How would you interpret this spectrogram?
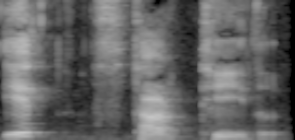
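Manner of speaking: "It started" sounded out word by word, slowly, with full t's; diligent Korean-style reading. Shown as a demonstration. Teacher showing how Koreans dutifully read it, slow spelled-out Korean-accented English. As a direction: read "It started" slowly with every letter pronounced. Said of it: "굉장히 성실하게 저 문장을".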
